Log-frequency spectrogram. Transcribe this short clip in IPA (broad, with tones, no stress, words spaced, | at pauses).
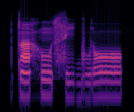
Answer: tã˦hũ˦ si˧ɡu˧ɾo˦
